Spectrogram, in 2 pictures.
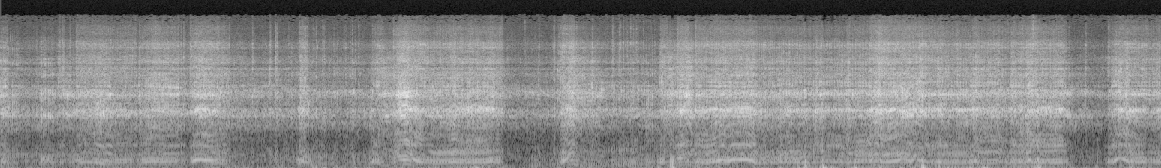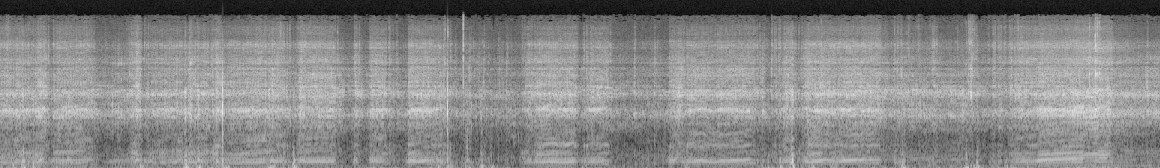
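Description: Dirt bike engine revving up and down as it rides a rough trail, with knocks and clatter from the bumps.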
